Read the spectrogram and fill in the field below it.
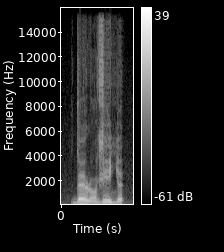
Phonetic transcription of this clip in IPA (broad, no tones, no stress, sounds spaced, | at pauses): ɡ œ ɭ ɔ̃ ʒ e ʎ ə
